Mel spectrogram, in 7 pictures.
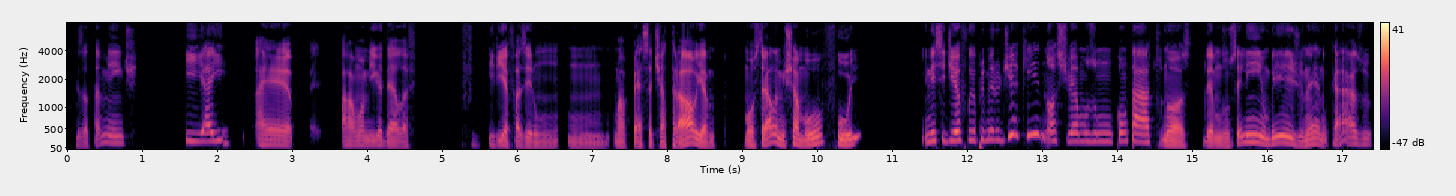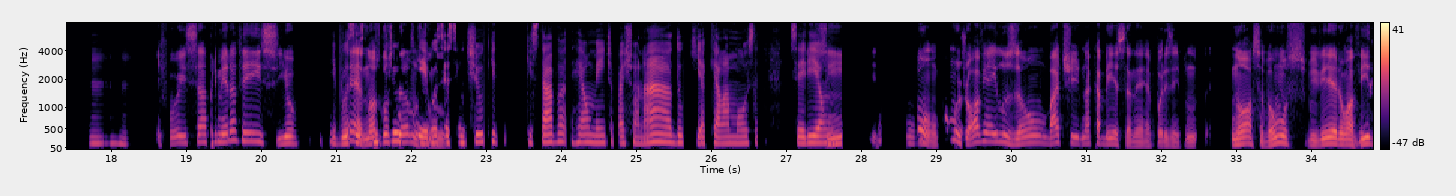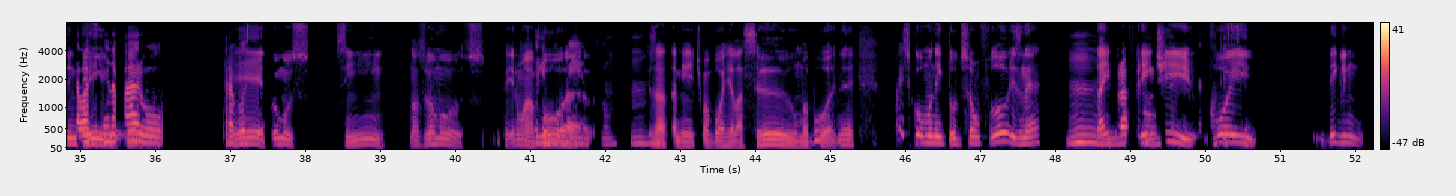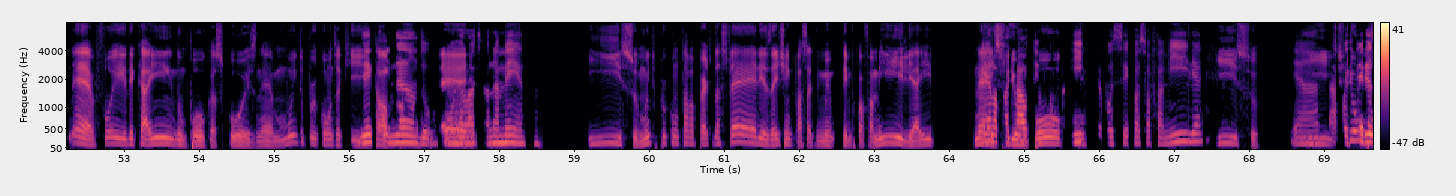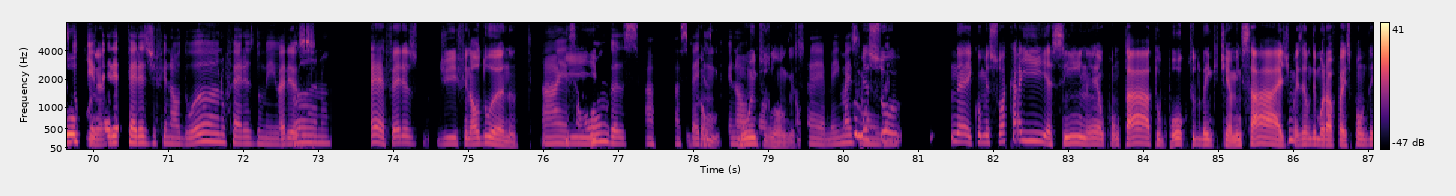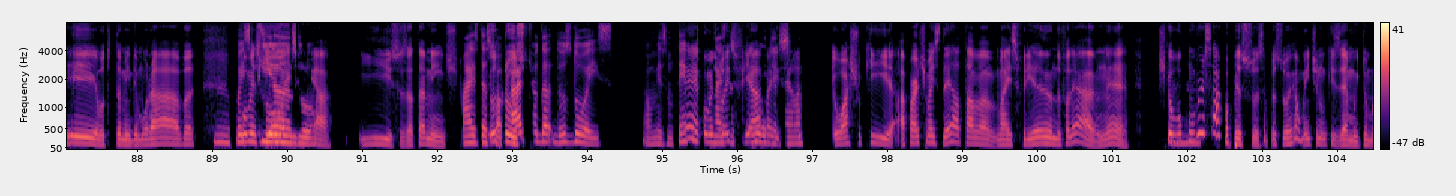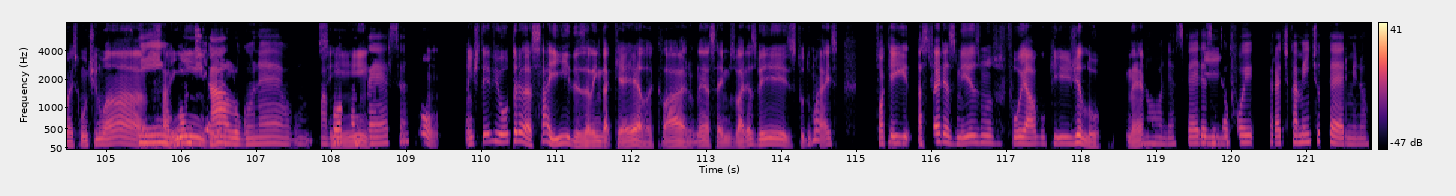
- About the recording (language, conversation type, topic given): Portuguese, podcast, Como foi a primeira vez que você se apaixonou?
- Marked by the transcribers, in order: tapping; other background noise; other noise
